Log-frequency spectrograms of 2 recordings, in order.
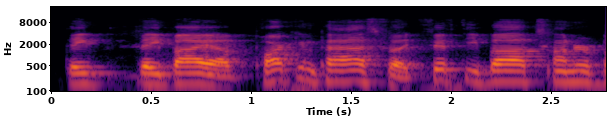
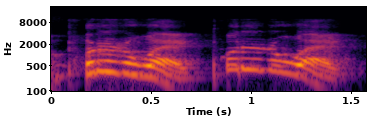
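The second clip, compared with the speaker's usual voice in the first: higher-pitched barked cop order; 11 semitones higher than usual. Retold or imitated. Cop yelling at the peeing kid, mock bark. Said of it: "I hear the cop going".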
